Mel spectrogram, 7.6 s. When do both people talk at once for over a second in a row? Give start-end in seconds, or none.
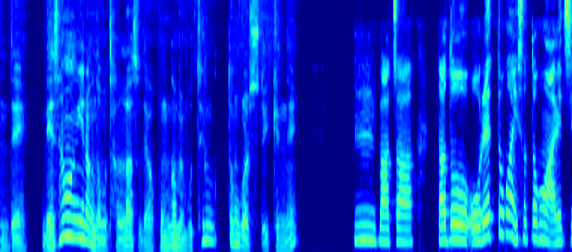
none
